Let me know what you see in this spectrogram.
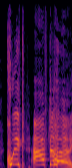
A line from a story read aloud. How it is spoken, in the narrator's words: yelled April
